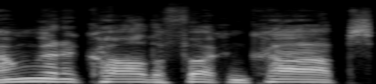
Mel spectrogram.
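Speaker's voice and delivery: put-on yelling. Recounting what a woman holding his daughter yelled at him; retelling a yell. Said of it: "and she's yelling".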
